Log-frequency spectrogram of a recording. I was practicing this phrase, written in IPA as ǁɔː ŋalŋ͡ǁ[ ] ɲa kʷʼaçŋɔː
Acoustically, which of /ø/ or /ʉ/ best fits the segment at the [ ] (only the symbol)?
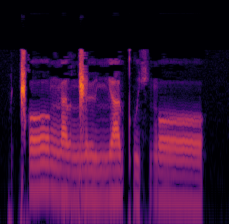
ø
